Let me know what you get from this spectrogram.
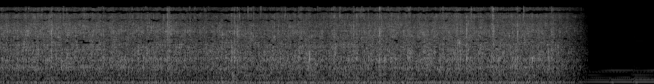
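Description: Chicken escalopes frying in hot olive oil in a pan, a steady sizzle that cuts off suddenly near the end, leaving quiet background music.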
